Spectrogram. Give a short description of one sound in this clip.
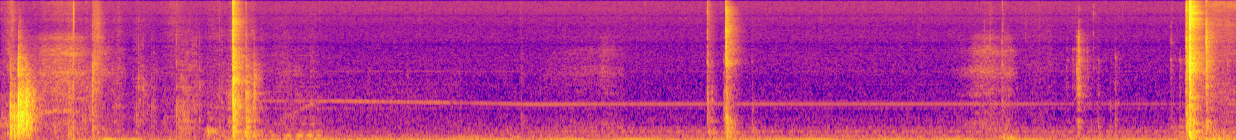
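A tape machine hums softly as it runs.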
